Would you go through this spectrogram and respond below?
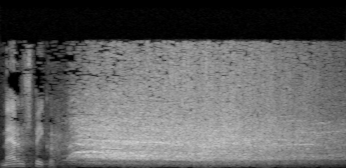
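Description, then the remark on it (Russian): A brief spoken voice gives way to a loud, sustained ovation for the new Speaker of the House, Nancy Pelosi, during President George Bush's State of the Union address: dense, steady applause from a large crowd that swells quickly and holds for several seconds, tapering slightly at the end. “Овации новому спикеру Нижней палаты Конгресса Нэнси Пелоси показали, что искренность первых слов президента была услышана.”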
